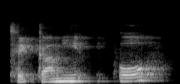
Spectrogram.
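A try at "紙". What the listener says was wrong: So the paper is just kami.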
